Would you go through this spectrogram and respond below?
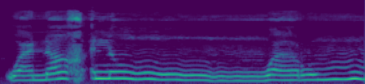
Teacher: Kita kena masukkan seluruh bunyi tanwin ini ke dalam waw, disertai dengung dua harakat, idgham ma'al gunnah ya.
